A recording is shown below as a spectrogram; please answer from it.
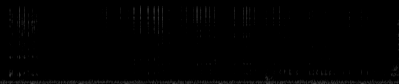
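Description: Long nails tap along the barrel of a black Nikon 70-300mm zoom lens with a plastic body, ribbed rubber zoom ring and white rear cap, held upright over a table. A quick series of sharp, bright clicks with no ring-out sits over a steady low hum, starting in a dense burst and continuing in irregular clusters.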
